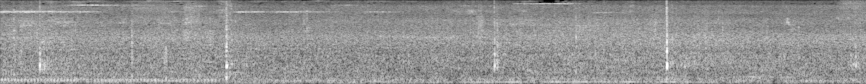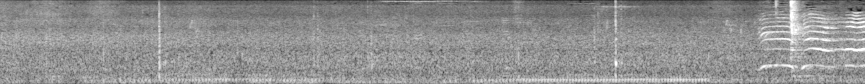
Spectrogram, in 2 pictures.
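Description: Tennis balls struck by racquets in a baseline rally, a sharp pop about every two seconds, over a steady low background rumble.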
